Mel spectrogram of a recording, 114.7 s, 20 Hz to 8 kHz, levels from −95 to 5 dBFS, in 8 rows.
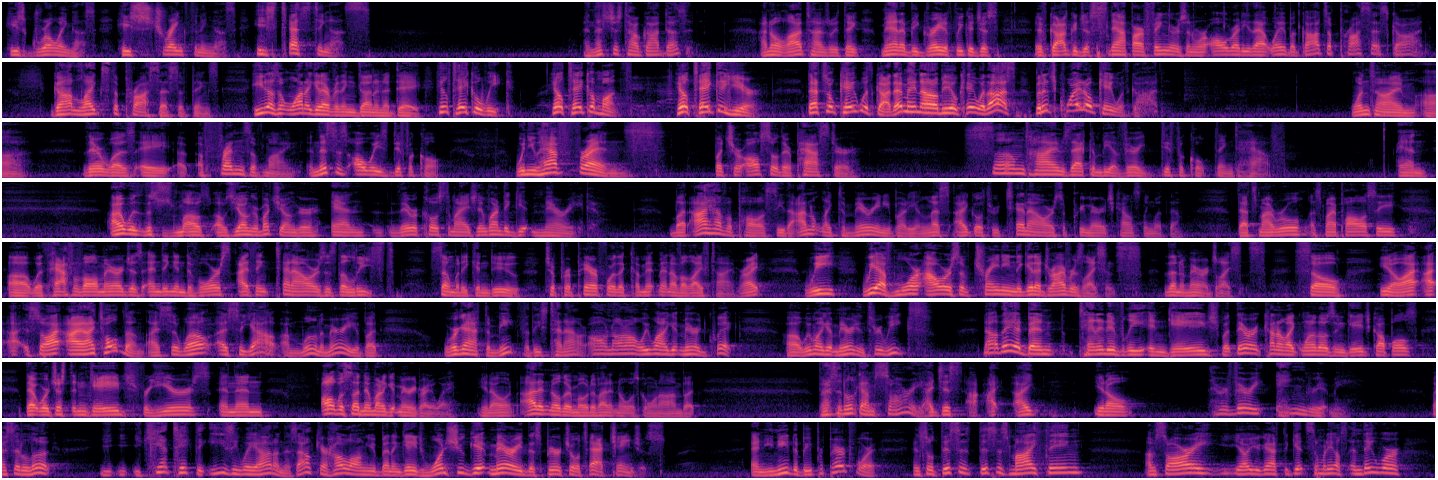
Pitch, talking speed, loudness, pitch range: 140 Hz, 210 wpm, -31 LUFS, 120-165 Hz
